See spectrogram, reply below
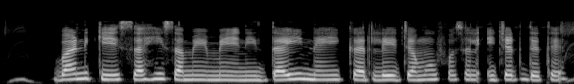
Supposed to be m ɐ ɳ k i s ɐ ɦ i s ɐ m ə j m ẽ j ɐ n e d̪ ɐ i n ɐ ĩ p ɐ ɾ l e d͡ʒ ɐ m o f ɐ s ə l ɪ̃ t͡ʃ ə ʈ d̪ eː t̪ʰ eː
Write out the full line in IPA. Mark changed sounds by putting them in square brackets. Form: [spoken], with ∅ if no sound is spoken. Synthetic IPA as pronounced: [b] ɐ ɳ k [e] s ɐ ɦ i s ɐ m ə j m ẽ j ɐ n [i] d̪ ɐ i n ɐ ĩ [k] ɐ ɾ l e d͡ʒ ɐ m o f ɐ s ə l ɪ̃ t͡ʃ ə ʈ d̪ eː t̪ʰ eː

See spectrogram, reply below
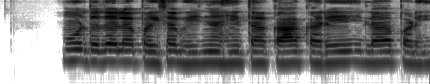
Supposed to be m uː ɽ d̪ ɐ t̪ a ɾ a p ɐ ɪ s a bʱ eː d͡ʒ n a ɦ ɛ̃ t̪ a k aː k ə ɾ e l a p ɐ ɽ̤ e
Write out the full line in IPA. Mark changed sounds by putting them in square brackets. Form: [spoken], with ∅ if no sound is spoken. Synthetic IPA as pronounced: m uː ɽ d̪ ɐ [d̪] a [l] a p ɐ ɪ s a bʱ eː d͡ʒ n a ɦ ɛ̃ t̪ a k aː k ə ɾ e l a p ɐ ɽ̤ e

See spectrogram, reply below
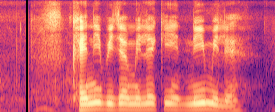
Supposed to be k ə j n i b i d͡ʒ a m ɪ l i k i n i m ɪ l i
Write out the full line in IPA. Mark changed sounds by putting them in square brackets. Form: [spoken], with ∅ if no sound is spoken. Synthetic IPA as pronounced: [kʰ] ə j n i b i d͡ʒ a m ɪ l [e] k i n i m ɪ l [e]

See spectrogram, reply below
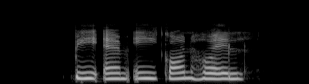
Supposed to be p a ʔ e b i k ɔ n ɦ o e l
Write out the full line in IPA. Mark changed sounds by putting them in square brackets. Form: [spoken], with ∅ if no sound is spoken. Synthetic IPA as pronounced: p [i] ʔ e [m] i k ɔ n ɦ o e l

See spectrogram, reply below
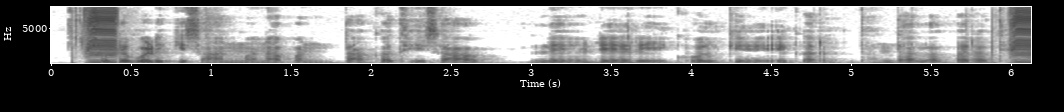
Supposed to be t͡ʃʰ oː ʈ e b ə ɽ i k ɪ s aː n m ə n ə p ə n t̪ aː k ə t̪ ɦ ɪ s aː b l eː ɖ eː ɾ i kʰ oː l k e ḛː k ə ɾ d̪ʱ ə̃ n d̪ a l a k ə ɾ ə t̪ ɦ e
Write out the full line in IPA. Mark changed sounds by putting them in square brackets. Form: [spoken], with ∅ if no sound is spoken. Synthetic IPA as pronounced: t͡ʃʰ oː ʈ e b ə ɽ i k ɪ s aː n m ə n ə p ə n t̪ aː k ə t̪ ɦ ɪ s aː b l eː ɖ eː ɾ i kʰ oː l k e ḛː k ə ɾ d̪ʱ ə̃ n d̪ a l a k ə ɾ ə t̪ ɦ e

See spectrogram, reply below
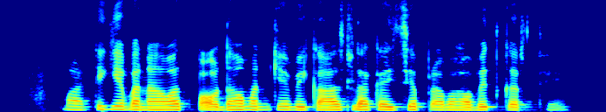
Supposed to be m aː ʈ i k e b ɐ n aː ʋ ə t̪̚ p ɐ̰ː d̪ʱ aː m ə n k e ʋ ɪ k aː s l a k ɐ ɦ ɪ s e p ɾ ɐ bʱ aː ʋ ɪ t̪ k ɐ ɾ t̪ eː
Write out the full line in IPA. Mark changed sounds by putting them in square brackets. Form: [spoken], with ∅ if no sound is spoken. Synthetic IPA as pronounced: m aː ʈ i k e b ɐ n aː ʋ ə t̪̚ p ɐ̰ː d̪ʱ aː m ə n k e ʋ ɪ k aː s l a k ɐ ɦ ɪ s e p ɾ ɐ bʱ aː ʋ ɪ t̪ k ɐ ɾ t̪ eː

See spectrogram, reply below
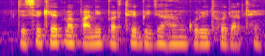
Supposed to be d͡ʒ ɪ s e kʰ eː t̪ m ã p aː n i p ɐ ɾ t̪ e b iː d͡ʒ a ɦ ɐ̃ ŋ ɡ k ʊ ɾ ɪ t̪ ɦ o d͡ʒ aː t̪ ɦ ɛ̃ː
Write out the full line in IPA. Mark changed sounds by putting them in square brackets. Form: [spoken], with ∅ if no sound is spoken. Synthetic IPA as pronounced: d͡ʒ ɪ s e kʰ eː t̪ m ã p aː n i p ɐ ɾ [t̪ʰ] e b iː d͡ʒ a ɦ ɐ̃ ŋ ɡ k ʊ ɾ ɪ t̪ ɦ o d͡ʒ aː t̪ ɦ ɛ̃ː

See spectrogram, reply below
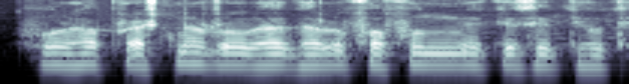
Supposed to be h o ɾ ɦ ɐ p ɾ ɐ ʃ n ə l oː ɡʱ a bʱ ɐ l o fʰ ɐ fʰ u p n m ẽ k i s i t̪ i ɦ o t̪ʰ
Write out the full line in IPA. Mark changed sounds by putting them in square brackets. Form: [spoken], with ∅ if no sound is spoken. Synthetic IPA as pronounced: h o ɾ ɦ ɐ p ɾ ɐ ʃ n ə [ɾ] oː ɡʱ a [ɡʱ] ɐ l o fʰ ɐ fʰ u [∅] n m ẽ k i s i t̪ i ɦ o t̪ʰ

